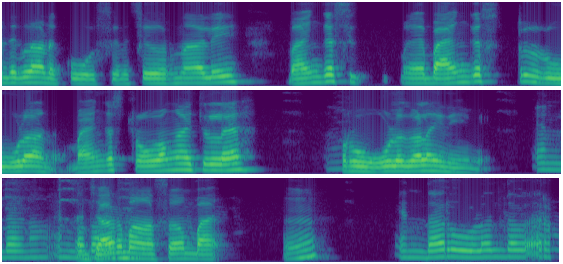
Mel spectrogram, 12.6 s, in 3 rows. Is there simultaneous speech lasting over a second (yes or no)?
no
